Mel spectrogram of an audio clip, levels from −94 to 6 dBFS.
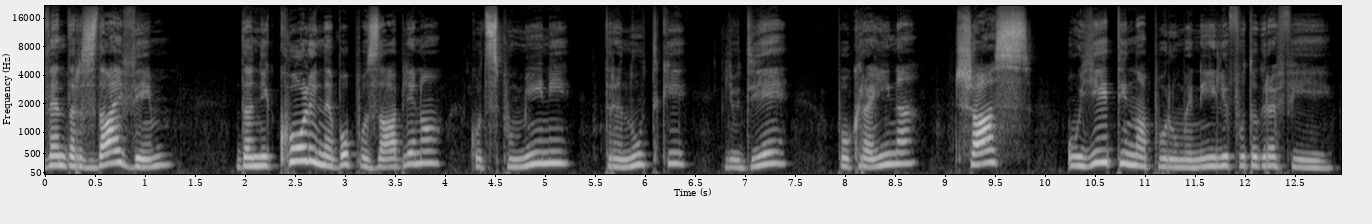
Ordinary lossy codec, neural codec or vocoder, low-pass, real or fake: none; none; none; real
